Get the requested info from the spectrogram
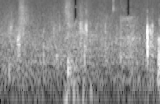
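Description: Soft footsteps on an indoor floor, with a sharper tap near the end.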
